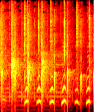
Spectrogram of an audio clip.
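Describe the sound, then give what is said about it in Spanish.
An audience claps in a steady rhythmic beat, about four sharp claps per second, loud and even, with pitched vocal sounds rising and falling underneath. “Yo quiero que se den un fuerte aplauso aquí”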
